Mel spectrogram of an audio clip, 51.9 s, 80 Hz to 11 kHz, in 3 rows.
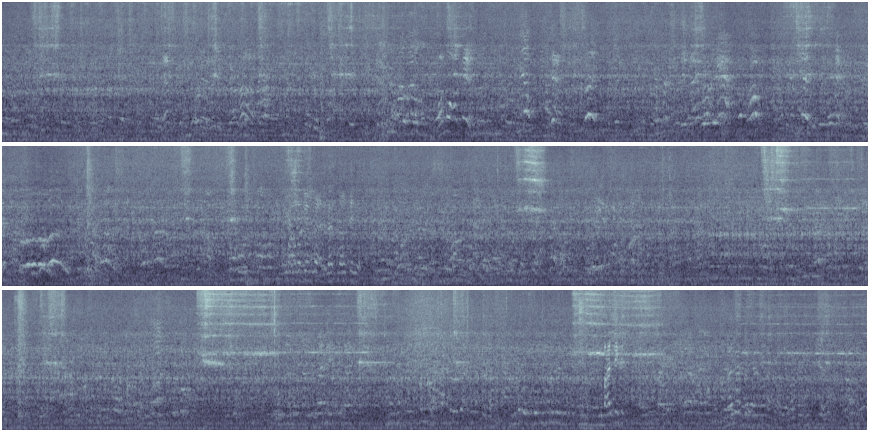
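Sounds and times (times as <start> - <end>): indistinct voices of workers: 0.0 - 51.9
machinery hum: 0.0 - 51.9.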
